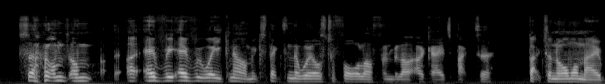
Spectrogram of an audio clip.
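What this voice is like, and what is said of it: British accent. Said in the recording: “with your accent? Do you support Wolves, by the way, in the UK?”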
